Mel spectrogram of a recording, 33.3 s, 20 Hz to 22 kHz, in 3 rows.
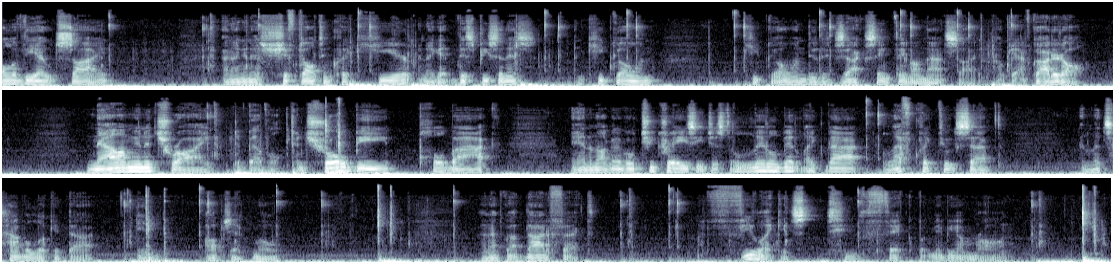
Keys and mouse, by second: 4.9-11.6 drag, 10.2-13.2 middle drag, 14.4 ctrl+b, 20.4-22.1 middle drag, 23.7 Tab, 26.0 a, 29.3-30.5 drag, 30.5-31.7 middle drag, 31.8 middle click, 33.1 s.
